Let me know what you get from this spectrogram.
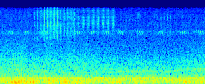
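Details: Summer full-moon night in a barley field, with crickets giving faint, regular high-pitched chirps in quick succession and a short glittering trill near the start, while wind blowing through the grass fills the background with a constant low roar.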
